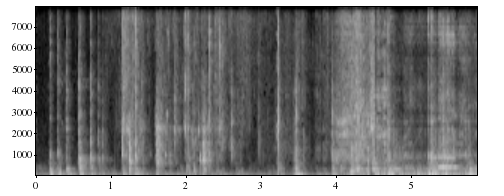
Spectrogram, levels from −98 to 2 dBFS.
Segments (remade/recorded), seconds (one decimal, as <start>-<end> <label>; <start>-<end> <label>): 0.0-4.9 recorded; 4.9-5.9 remade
